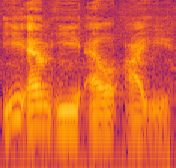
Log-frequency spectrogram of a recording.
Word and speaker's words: Emelie: I don't know if it's pronounced Amelie or Emily. It's Emelie.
